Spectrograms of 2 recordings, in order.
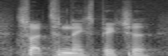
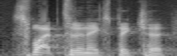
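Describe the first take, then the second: No difference in how they are said.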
